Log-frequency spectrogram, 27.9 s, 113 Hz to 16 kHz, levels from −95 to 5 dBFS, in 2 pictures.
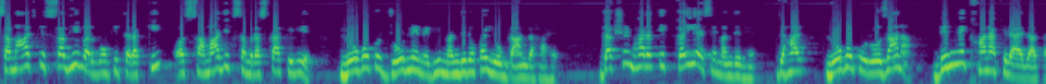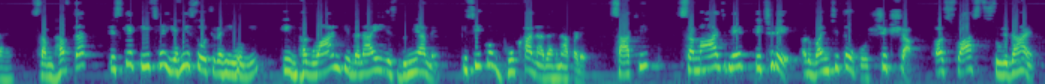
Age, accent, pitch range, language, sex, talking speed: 50-69, Indian, 200-295 Hz, English, female, 125 wpm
